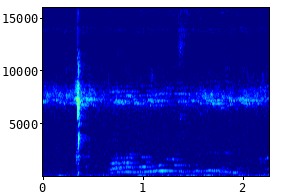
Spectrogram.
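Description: Near silence, with one sharp click about a third of a second in, then a faint drawn-out animal call that rises and falls in pitch for about a second.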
